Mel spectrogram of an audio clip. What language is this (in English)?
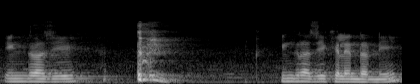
Bodo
